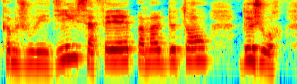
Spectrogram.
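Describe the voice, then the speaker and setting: With fairly even intonation, a woman talks in a fairly high register. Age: 40s. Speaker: spiritual vlogger. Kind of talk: personal vlog monologue. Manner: halting, many hesitations.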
